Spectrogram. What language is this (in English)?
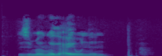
Kabyle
